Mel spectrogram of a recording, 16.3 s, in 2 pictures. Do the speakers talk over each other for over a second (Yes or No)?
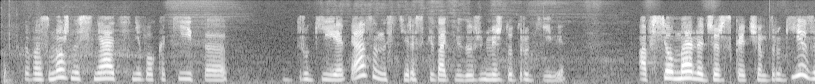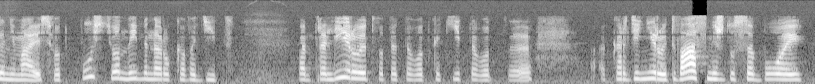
No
